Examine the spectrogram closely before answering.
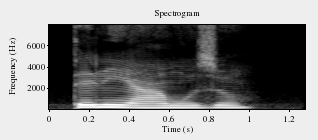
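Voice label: "teniamus", Sardinian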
